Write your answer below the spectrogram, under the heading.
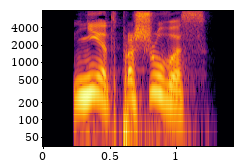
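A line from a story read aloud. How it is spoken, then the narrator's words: Pleading child's shout. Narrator (Russian): умоляюще закричал мальчик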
